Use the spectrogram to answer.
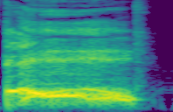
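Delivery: loud, high, sharp gasp; demonstrative gasp. Shown as a demonstration. Showing how they have been eating, exaggerated gasp. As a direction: gasp as if gulping food down. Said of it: "ingesting it like this".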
